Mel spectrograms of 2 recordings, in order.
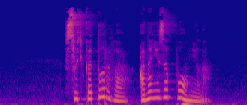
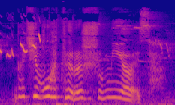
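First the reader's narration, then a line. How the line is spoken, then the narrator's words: Grumbling. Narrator (Russian): проворчала Света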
